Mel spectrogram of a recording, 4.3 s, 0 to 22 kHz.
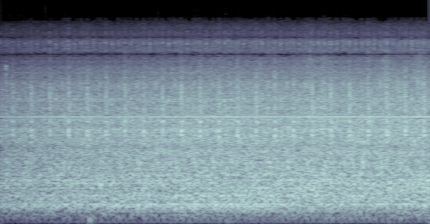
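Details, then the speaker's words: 2013 Chrysler Town and Country with the Pentastar 3.6 at idle. A quick, even metallic tick of roughly three per second from the top end, louder toward the front of the valve cover, present for about five months. A failing lifter was found. "what i think we're looking at is a lifter but uh i have found the culprit guys i've been living with this tic tac rattling for probably about five months"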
